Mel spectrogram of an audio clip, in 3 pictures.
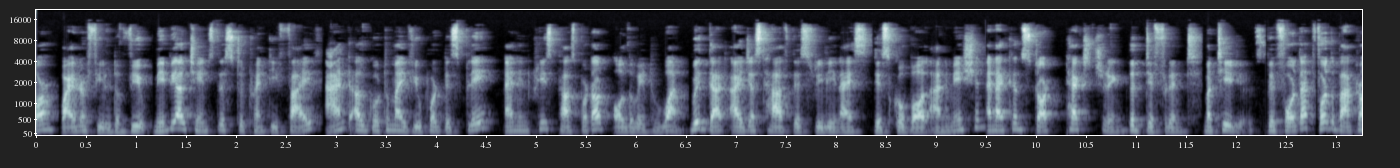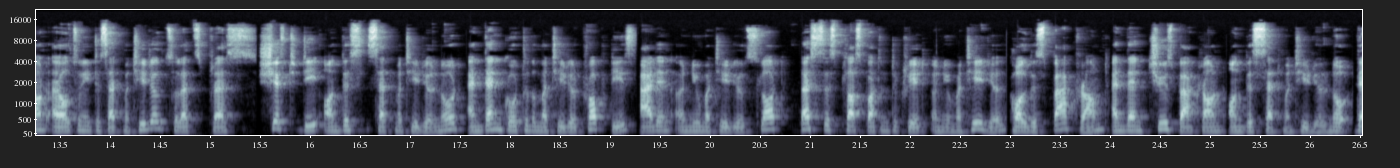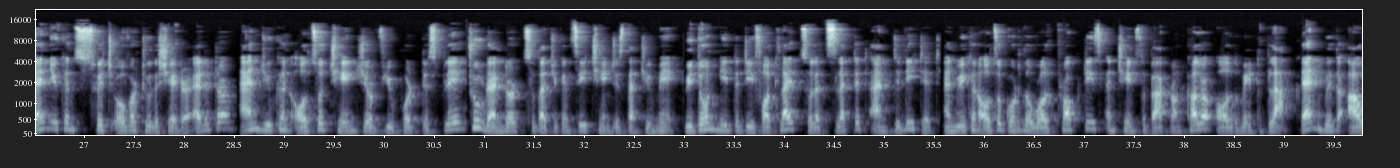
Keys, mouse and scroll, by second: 0.8-2.1 drag, 3.2 click, 4.4-5.0 scroll down 4, 5.1 click, 6.6 space, 9.4 space, 9.8 space, 10.1 space, 10.7 click, 12.9 scroll down 2, 13.1 scroll down 1, 13.6 click, 15.8 shift+d, 17.6 click, 17.6 scroll up 3, 18.7 click, 19.7 scroll up 2, 21.4-22.2 drag, 22.7-23.9 shift+drag, 24.6-26.4 drag, 26.7-28.2 drag, 28.5 middle click, 31.2 click, 33.1 click, 35.1 Delete, 39.2 click.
